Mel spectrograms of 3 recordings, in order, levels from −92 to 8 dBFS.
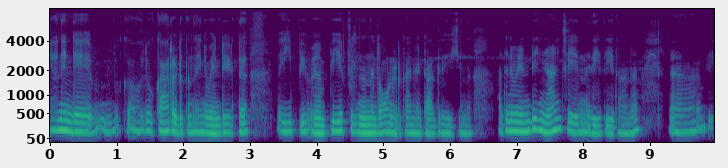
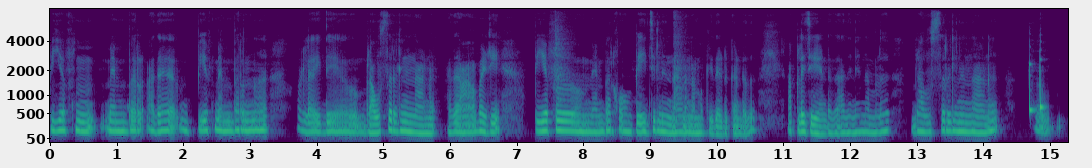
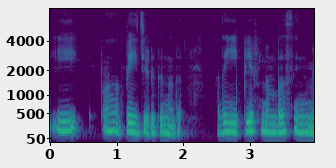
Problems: background sounds at intervals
